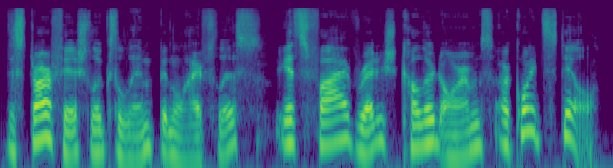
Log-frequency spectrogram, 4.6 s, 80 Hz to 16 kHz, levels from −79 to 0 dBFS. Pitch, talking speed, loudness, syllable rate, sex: 145 Hz, 185 wpm, -20 LUFS, 5.1 syllables/s, male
